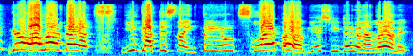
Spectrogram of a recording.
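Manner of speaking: high, loud, gushing praise; real delight. Real, not acted. Reader to the writer about a crammed card, delighted. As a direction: squeal it out, thrilled.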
